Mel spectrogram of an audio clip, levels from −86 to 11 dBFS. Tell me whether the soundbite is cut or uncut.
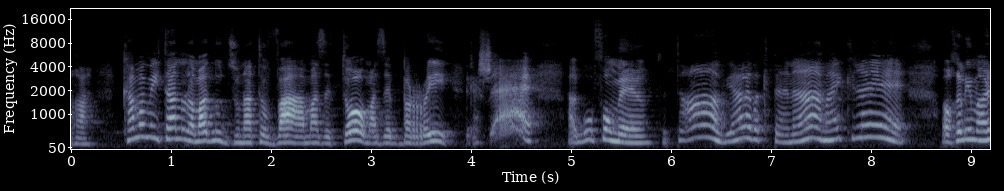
cut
